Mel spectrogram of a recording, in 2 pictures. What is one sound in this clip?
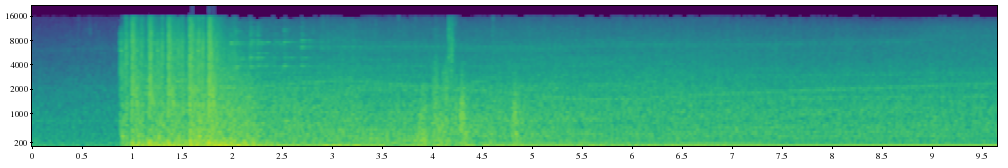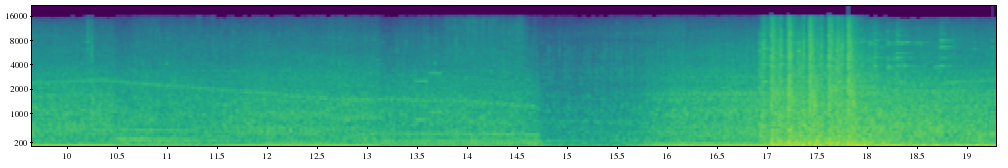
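A cannon fires with a loud boom and a blast.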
